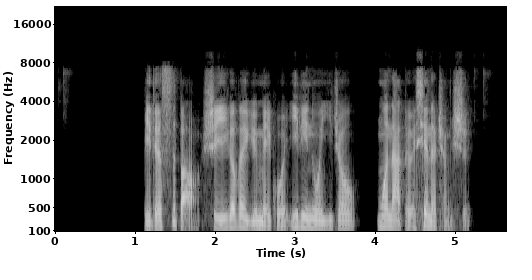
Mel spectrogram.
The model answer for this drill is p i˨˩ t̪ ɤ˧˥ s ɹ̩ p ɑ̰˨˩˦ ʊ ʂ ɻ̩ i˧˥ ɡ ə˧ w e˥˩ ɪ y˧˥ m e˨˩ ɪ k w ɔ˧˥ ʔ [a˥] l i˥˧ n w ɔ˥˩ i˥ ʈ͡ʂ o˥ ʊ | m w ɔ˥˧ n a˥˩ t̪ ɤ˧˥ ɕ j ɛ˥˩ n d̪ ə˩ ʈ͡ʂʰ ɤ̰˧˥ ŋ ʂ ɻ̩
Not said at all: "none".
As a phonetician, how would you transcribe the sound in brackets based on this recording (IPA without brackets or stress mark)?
i˥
